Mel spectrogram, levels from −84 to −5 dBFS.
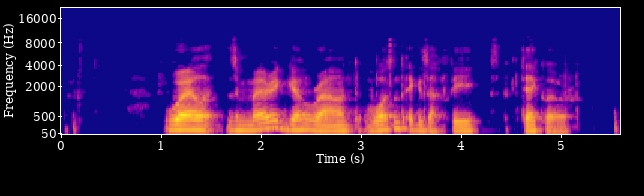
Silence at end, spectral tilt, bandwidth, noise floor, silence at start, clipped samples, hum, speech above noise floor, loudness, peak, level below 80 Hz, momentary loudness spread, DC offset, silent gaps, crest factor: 0.05 s; -8 dB/octave; 9.2 kHz; -72 dBFS; 1.05 s; under 0.1%; none; 51 dB; -22 LUFS; -2 dBFS; -62 dBFS; 13 LU; under 0.1%; none; 20 dB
